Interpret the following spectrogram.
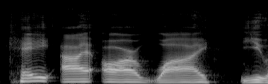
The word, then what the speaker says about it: Kiryu: It's K I R Y U. How do you pronounce that, Apollo?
